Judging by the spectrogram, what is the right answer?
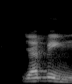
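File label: "jabing", Malay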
